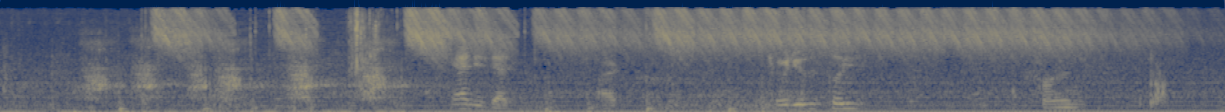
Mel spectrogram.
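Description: Magic spell shots whoosh and sparkle in quick bursts.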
